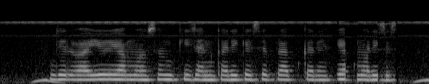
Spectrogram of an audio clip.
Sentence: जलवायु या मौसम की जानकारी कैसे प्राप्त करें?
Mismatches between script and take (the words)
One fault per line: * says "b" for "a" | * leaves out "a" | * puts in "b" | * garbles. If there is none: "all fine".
* garbles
